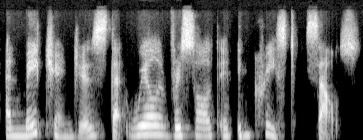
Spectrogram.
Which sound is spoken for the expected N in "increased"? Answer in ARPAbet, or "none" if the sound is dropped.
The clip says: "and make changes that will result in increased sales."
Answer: N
